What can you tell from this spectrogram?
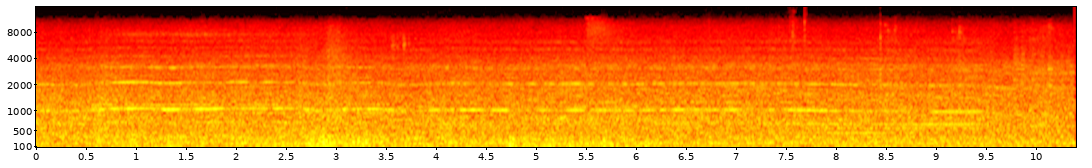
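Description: Train running: a steady rumble with a faint steady whine over it.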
